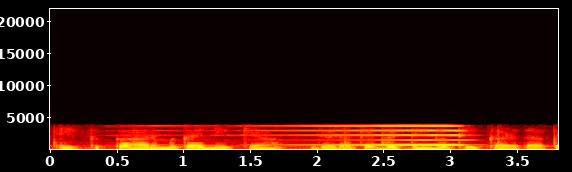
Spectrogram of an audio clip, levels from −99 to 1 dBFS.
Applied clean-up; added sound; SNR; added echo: none; Bowed string instrument; 3 dB; reverberation time 0.1 s.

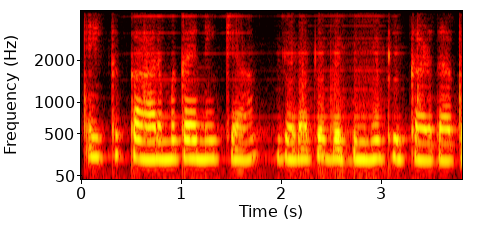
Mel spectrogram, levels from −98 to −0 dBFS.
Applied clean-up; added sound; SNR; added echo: neural separator model SepFormer DNS4.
